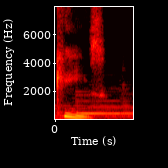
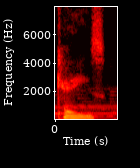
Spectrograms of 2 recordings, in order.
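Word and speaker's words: cays: Waters but please Darlings it's pronounced keys not K's mispronouncing it would be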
